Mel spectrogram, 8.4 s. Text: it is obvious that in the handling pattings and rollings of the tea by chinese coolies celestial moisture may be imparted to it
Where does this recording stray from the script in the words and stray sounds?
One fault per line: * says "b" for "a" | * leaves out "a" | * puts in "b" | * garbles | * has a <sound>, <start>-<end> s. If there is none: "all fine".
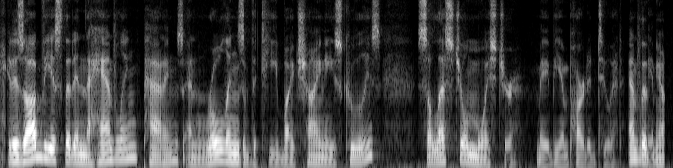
* garbles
